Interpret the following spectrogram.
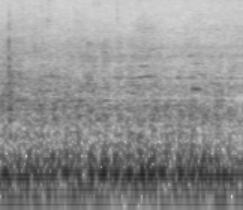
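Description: Indian Railways express train running on the rails, heard from inside a passenger coach: a steady low rumble.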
